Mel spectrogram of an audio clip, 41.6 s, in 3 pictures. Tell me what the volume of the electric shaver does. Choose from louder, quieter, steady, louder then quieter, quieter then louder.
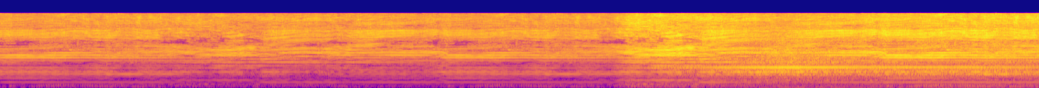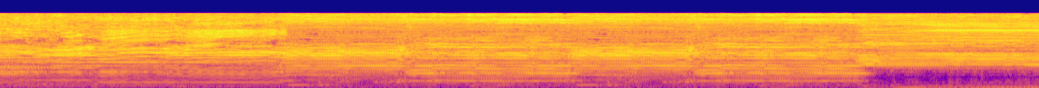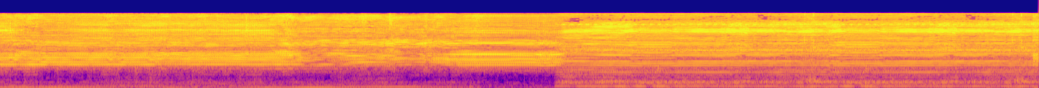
louder.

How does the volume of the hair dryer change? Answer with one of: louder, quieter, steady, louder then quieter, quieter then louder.
quieter.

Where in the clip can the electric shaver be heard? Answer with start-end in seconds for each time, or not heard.
0.0-41.5.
